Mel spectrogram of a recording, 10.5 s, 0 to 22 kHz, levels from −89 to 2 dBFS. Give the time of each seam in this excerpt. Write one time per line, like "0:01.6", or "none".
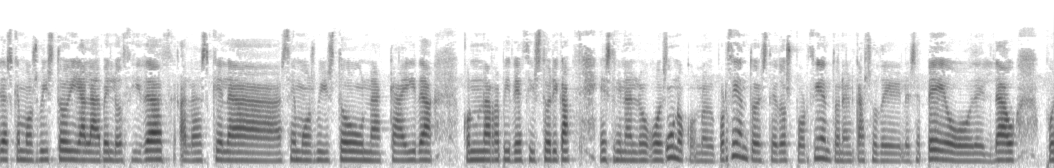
0:06.1
0:06.6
